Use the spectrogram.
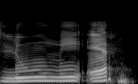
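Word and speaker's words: Luma AI: Now there is Lumi Air. That's how it's pronounced.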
